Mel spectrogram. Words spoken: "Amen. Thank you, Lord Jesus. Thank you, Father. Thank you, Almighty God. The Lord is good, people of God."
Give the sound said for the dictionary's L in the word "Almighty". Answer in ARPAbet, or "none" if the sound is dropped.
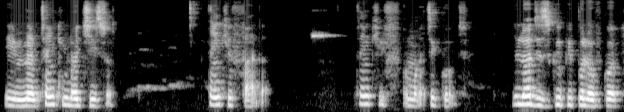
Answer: none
